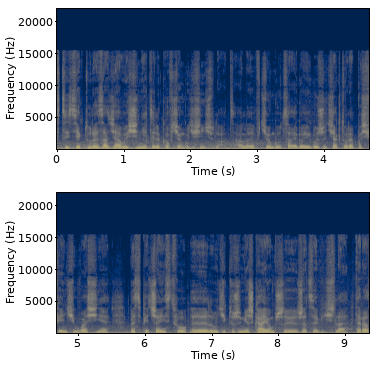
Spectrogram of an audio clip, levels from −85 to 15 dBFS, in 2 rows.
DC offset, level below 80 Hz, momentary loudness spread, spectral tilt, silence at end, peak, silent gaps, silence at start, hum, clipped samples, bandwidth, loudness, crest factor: under 0.1%; -34 dBFS; 7 LU; -5.5 dB/octave; 0 s; -2 dBFS; none; 0 s; none; under 0.1%; 16 kHz; -19 LUFS; 16 dB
